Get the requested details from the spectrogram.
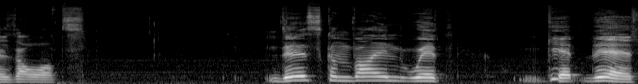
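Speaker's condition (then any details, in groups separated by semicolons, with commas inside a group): Cerebral palsy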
